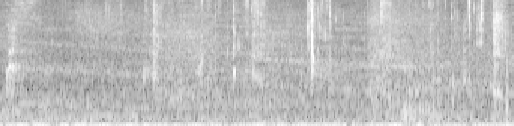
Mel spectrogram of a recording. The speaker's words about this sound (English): Oh, God, I'm so sorry. He just chewed into the microphone. I'm so, so sorry. I put it in front of his face to say something funny, and he just chewed potato salad.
